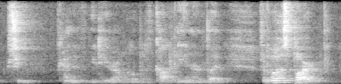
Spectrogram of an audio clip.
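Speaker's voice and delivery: ordinary talk, nothing marked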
